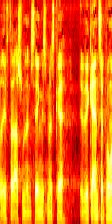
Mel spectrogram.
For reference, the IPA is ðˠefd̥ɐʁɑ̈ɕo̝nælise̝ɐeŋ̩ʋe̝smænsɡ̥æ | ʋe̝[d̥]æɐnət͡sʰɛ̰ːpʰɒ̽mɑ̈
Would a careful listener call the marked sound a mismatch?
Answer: yes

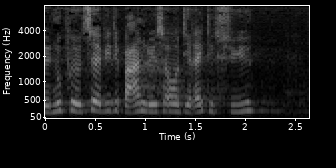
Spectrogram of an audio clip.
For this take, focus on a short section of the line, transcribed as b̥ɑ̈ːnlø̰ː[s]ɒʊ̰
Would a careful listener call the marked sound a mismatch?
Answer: no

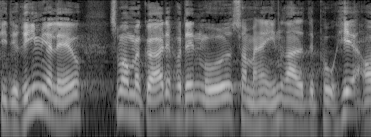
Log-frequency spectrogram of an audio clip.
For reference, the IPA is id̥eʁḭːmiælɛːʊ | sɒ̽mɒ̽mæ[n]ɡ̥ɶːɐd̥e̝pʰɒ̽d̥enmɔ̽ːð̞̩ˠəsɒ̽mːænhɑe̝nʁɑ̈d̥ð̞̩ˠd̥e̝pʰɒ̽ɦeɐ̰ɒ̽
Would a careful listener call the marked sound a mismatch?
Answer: no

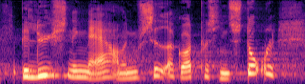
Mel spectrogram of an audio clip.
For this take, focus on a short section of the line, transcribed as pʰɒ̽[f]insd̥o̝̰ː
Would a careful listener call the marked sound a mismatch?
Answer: yes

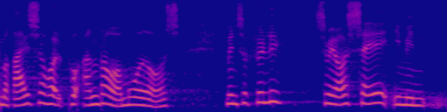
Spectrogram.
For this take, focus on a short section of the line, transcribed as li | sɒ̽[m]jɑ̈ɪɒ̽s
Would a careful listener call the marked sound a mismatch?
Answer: no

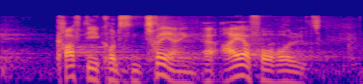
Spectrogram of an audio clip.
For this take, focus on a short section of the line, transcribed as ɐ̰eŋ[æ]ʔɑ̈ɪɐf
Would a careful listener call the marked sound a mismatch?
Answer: no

